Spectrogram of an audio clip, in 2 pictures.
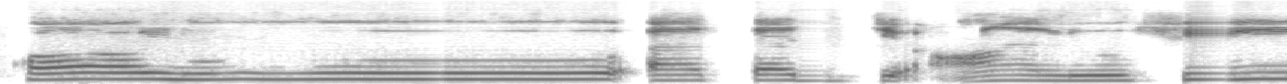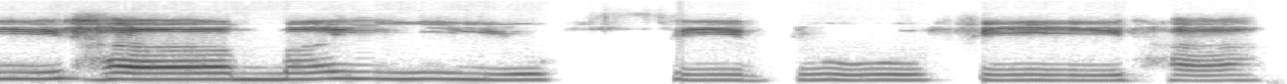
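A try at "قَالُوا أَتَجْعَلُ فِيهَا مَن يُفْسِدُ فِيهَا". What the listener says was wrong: Dunya jangan panjang, Bu. Dunya jangan ikut panjang. May yufsidu fi, dufi jangan dufi, jangan gitu ya. Jangan panjang dalnya ya. Terseret betul. Jangan diseret, yo.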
